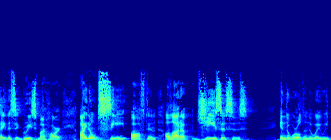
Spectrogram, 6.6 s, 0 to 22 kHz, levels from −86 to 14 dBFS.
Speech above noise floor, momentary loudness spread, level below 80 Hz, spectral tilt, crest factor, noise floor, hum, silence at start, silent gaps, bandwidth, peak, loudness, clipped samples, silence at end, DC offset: 35 dB; 12 LU; -60 dBFS; -3 dB/octave; 20 dB; -68 dBFS; none; 0 s; none; 11.5 kHz; -14 dBFS; -32 LUFS; under 0.1%; 0 s; under 0.1%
